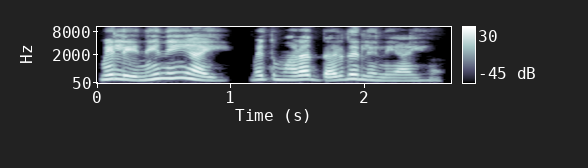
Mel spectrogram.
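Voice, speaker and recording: A woman as a gentle divine girl. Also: medium pitch, expressive, brisk, no room sound, natural voice. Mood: tender. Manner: soft and tender. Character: gentle divine young girl, tender and calm.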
